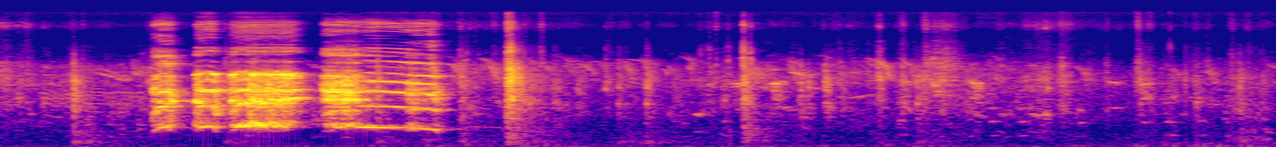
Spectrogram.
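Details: Cockerel at an Indonesian farm with Shamo, Aseel, Indio and Thai chickens gives one broken, raspy crow of about two seconds, then quiet pen noise with scattered clucks and shuffling.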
